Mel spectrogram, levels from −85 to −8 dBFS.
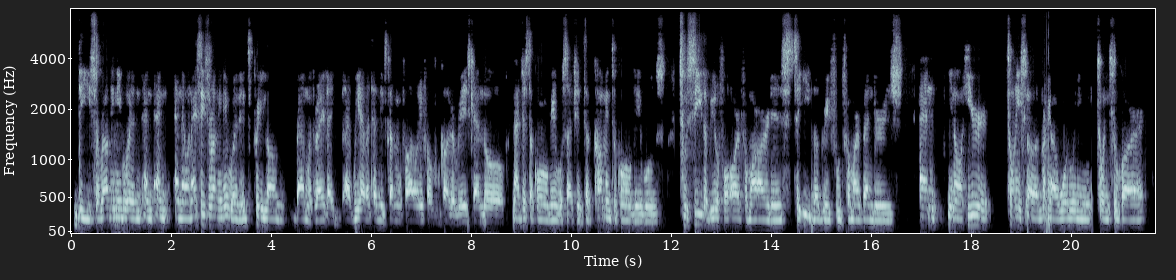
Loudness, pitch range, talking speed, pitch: -24 LUFS, 100-115 Hz, 190 wpm, 105 Hz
